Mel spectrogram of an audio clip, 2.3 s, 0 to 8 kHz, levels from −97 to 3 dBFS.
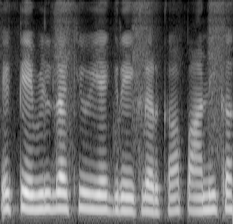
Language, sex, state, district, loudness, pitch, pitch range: Hindi, female, Chhattisgarh, Rajnandgaon, -16 LUFS, 200 Hz, 185-210 Hz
